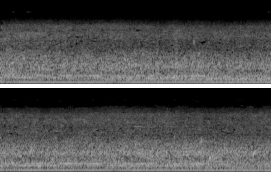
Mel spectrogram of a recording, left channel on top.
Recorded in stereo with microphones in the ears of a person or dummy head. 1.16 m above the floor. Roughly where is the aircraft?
Right.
